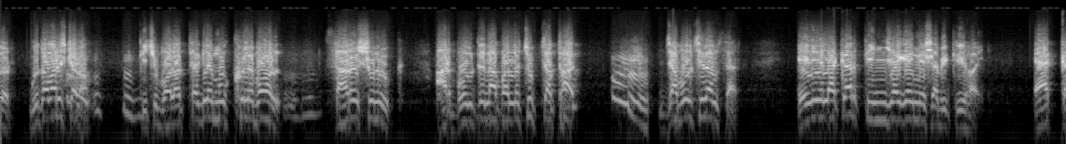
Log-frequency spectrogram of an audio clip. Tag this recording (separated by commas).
police radio chatter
